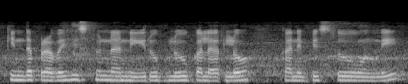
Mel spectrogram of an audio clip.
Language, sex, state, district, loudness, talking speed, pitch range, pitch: Telugu, female, Telangana, Mahabubabad, -16 LUFS, 115 wpm, 185-205 Hz, 190 Hz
